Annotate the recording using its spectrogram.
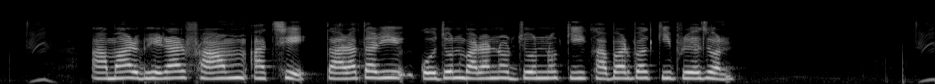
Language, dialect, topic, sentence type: Bengali, Jharkhandi, agriculture, question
